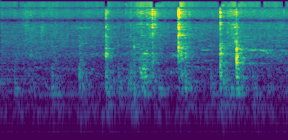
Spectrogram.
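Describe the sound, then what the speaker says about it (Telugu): Mutton tripe curry stirred and fried in oil in a pan, giving a low steady sizzle with a few clinking scrapes of a spoon against the vessel, close and fairly quiet. "ఇప్పుడు ఇది బాగా కలిపేసుకొని చక్కగా ఆయిల్ పైకి తేలేదాకా మనం ఫ్రై చేసుకోవాలి."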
